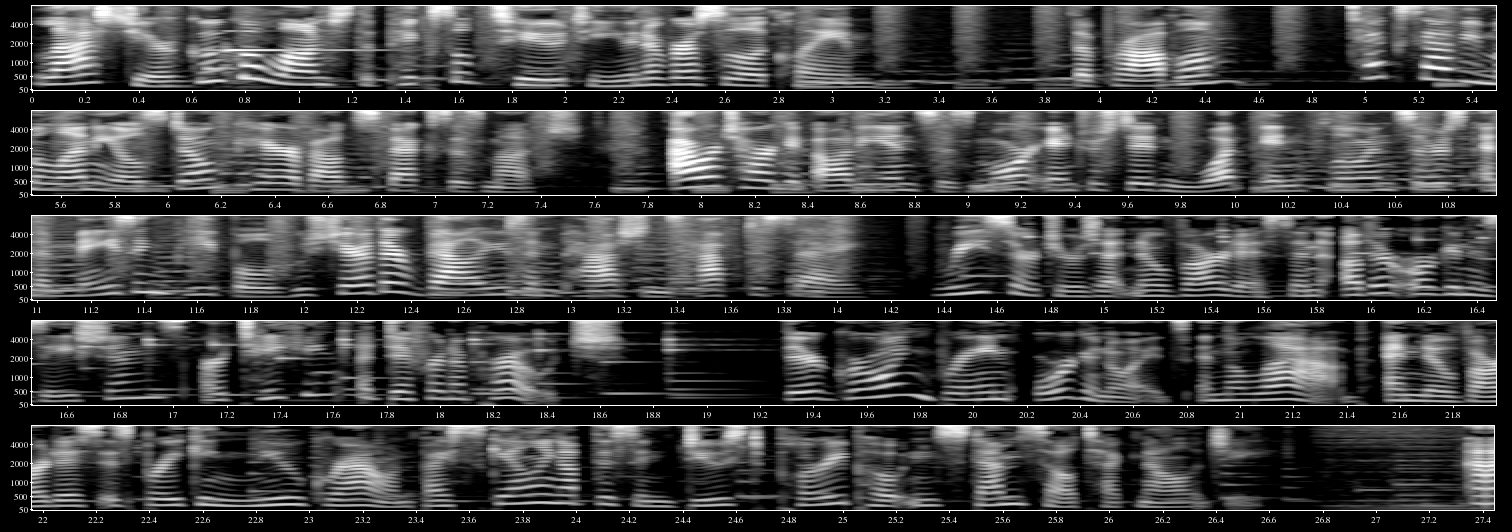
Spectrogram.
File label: Explainer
